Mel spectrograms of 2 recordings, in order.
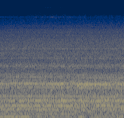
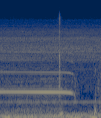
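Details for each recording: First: Bilge blower on a MerCruiser-powered Manta Ray boat, tested during electrical troubleshooting, running with an even, constant mid-pitched whirring hum with no rattle or scrape; normal blower running. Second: MerCruiser-powered Manta Ray boat during an electrical check on a battery charger, nav lights and stereo dead; thin horn tone holds about a second then sags and cuts out, sounding starved for current; weak horn, likely weak supply.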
